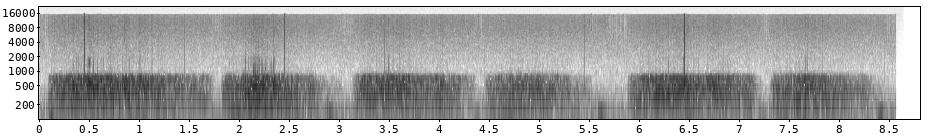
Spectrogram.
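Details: Normal tracheal breath sound on lung auscultation during a clinical respiratory exam: loud, harsh, hollow airflow over the trachea in both inspiration and expiration, with short pauses between.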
